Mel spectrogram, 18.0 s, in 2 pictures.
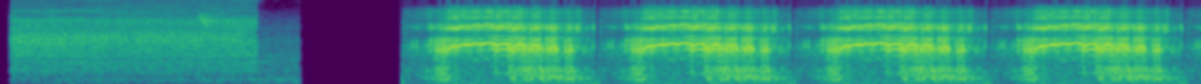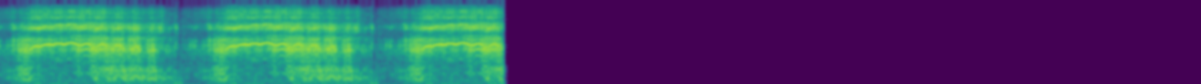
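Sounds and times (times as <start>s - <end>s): horse whinnying: 3.1s - 12.8s.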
